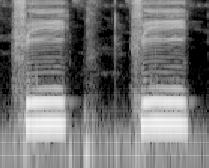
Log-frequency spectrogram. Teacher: maka Fi harus dipanjangkan dua harakat ya karena di depannya ada huruf Ya Sukun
